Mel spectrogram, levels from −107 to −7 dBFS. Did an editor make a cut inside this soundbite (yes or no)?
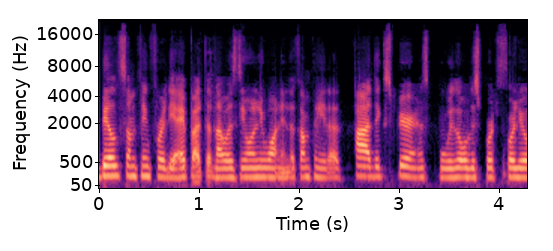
yes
